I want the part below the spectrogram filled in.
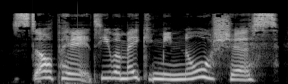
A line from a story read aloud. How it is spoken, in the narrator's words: I moaned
